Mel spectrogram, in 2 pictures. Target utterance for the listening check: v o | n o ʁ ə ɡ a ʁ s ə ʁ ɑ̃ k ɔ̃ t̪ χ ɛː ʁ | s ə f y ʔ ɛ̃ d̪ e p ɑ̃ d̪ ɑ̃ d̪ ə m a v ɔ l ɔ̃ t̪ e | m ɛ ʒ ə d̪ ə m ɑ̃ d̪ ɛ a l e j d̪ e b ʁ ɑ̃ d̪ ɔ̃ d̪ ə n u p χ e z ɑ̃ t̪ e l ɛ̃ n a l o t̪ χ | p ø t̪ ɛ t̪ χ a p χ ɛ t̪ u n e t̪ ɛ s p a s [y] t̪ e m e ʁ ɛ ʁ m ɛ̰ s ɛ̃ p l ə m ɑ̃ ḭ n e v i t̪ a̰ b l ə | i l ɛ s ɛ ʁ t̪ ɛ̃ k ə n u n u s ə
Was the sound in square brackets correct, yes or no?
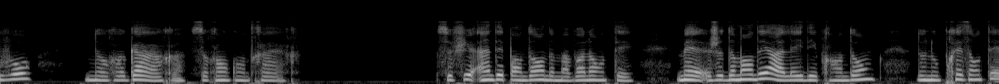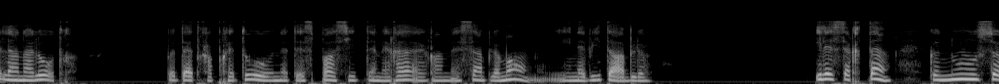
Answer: no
